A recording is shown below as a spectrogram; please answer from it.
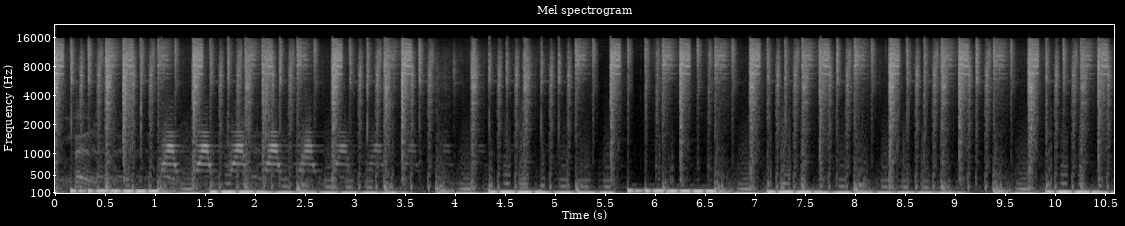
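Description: Darkside jungle drum and bass: fast, dense breakbeat drums over a deep sub-bass line that steps between notes. About a second in, a short repeating synth figure plays over them.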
